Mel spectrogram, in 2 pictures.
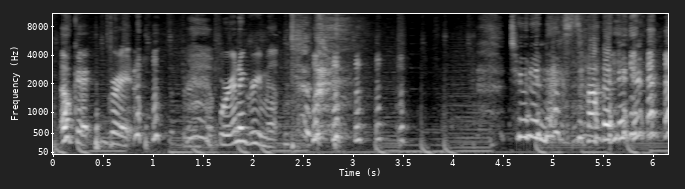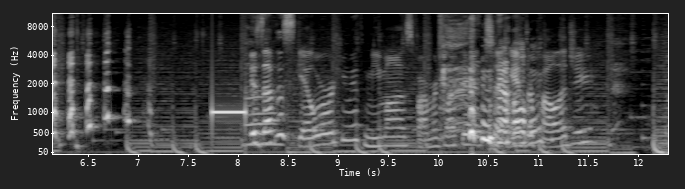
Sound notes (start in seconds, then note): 0.6 laughing; 7.7 screen beeping; 10.0 laughs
